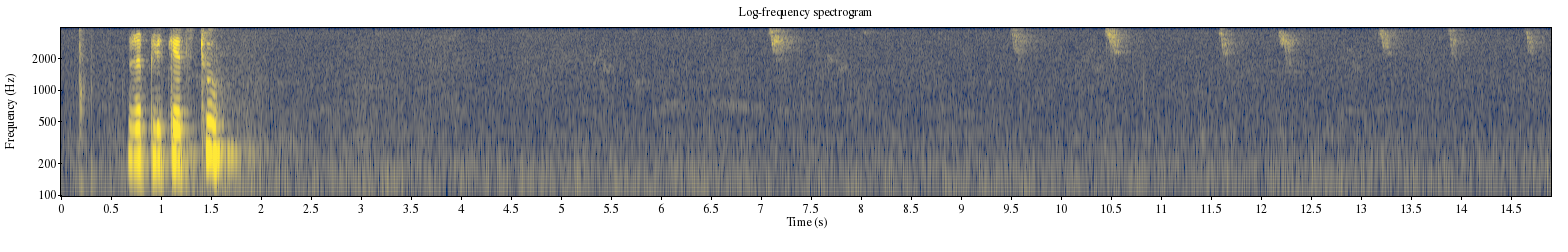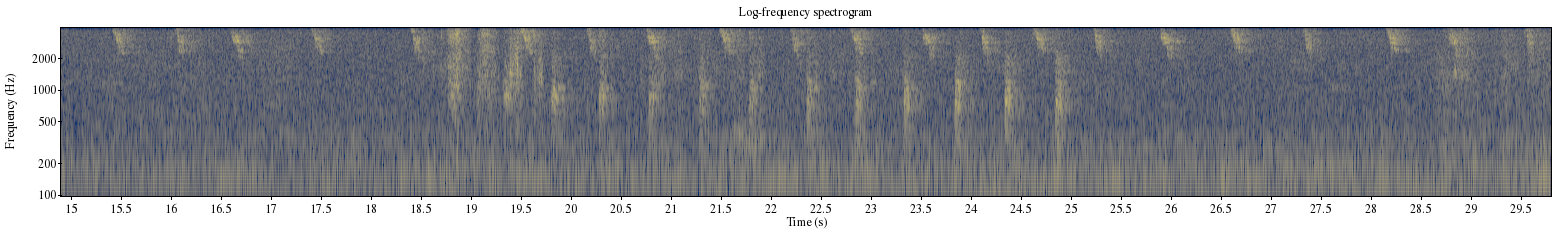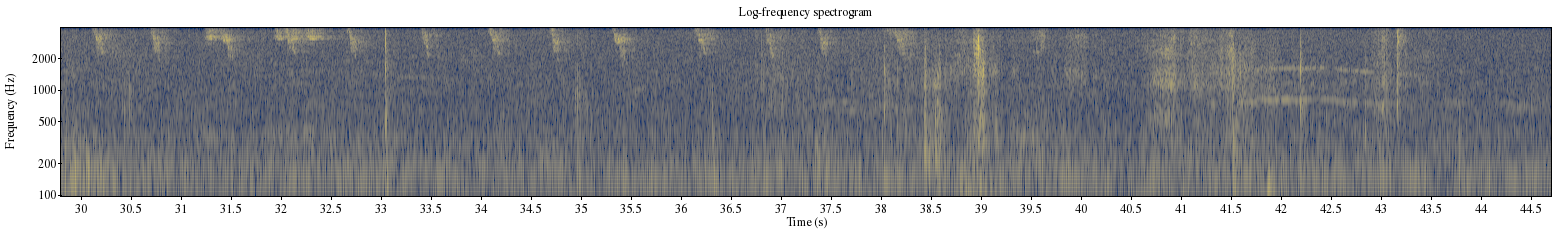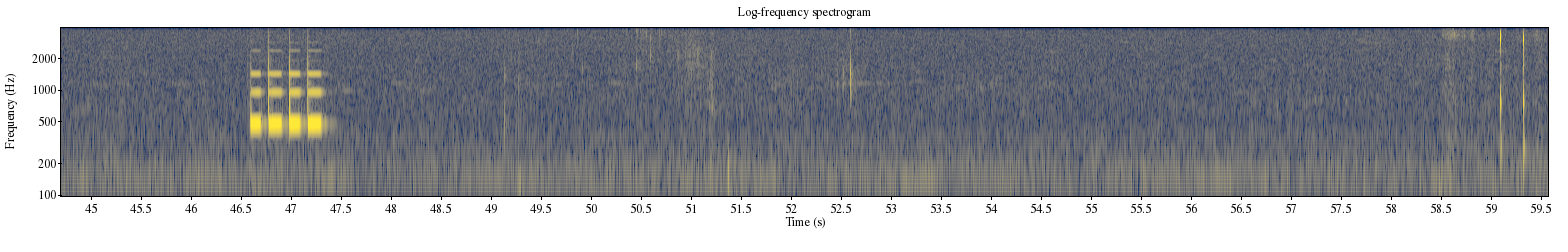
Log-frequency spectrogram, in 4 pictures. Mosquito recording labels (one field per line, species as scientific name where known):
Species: no mosquito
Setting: insect culture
